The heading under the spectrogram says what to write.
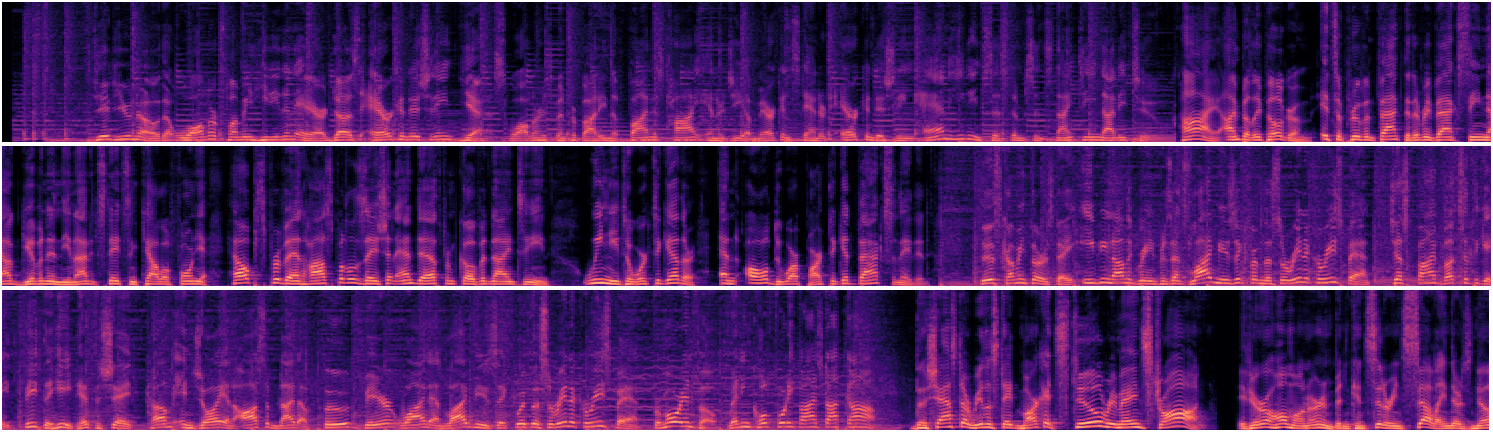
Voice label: Voice Demo; Billy Pilgrim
